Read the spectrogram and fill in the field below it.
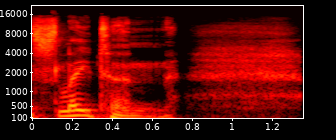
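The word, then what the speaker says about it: Slaton: My lovely wife has that Panamanian proper pronunciation. And she always says, in Slayton, it's going to be in Slayton. I can't even, it's hard for me to even say it properly. Slayton. I say Slayton.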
